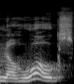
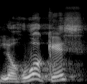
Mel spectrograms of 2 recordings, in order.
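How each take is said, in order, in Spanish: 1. La palabra se pronuncia con sonidos ingleses. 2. La palabra se pronuncia con sonidos españoles. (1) "queremos hacernos los que, los que sabemos hablar inglés" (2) "como les dicen en España que no les gusta pronunciar el inglés"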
